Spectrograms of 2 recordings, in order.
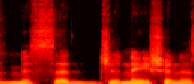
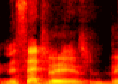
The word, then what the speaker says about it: miscegenation: They are against miscegenation. Is that the correct way to say that? – Yeah, I don't know where you're getting this from, but please explain. Yeah, you said it right. Miscegenation.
